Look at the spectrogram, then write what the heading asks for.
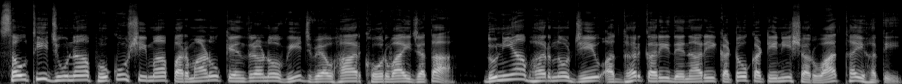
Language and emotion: Gujarati, neutral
